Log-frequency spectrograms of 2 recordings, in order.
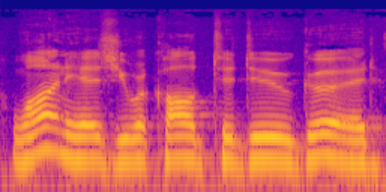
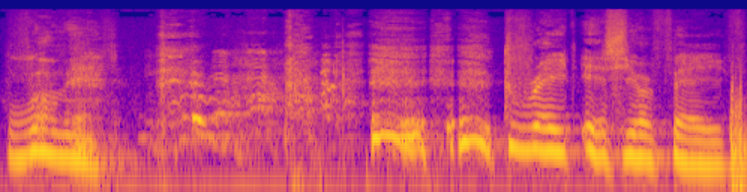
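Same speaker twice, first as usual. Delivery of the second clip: amazed laughter breaking through slow words; marveling; 4 semitones higher, slower than usual. Acted. Jesus to the woman at his feet, laughing marvel. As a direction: laugh in wonder, then draw it out. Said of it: "two times Jesus marveled".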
